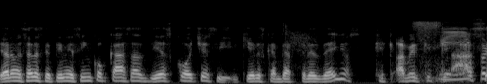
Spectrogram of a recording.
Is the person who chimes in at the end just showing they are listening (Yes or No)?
No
